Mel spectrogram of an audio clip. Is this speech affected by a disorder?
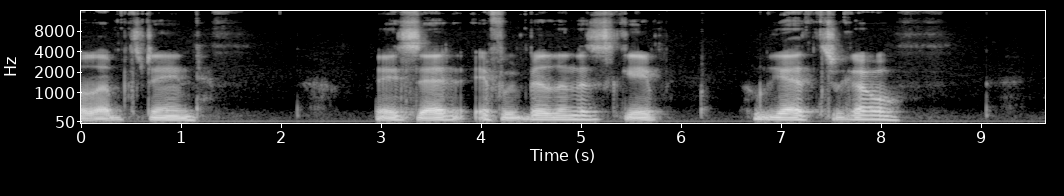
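Yes: multiple sclerosis.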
